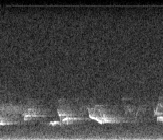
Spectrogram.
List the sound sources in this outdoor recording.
American Robin, Red-eyed Vireo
